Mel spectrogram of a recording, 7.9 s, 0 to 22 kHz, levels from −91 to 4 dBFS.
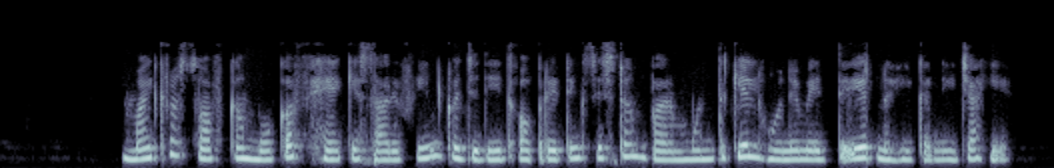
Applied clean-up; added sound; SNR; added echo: none; none; none; none.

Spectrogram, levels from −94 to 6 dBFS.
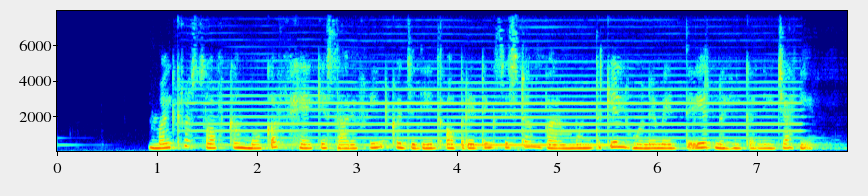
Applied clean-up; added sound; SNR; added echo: none; Bowed string instrument; 10 dB; reverberation time 1.1 s.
